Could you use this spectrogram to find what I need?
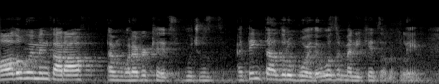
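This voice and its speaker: A woman talks with a fairly high pitch and ordinary pitch variation. Noticeable background noise runs underneath. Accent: American. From Miami. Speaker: Cuban American storyteller. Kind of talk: casual storytime to camera. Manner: casual, profane.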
